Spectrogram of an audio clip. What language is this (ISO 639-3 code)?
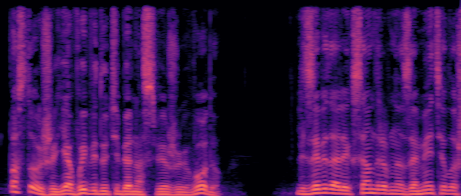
rus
